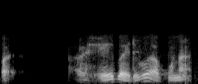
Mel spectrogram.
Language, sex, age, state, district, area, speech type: Assamese, male, 30-45, Assam, Sivasagar, rural, conversation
